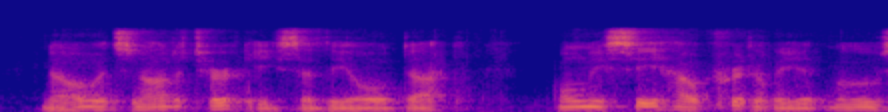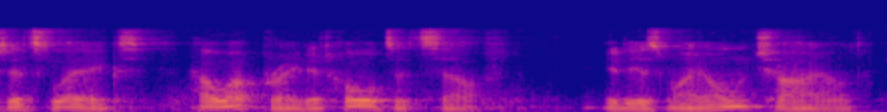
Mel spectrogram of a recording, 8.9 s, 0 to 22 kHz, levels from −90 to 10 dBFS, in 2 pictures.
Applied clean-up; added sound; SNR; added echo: neural separator model SepFormer DNS4.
